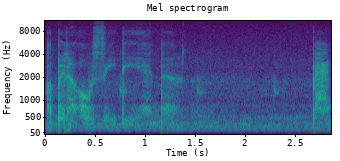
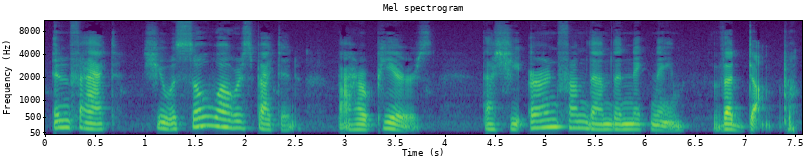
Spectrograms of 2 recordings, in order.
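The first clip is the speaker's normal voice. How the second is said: reading aloud; 19 dB louder, slower than usual. Acted. Reads a text aloud loudly.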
